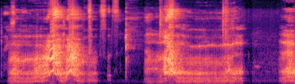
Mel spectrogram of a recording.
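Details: Young male puppy, five months old, barking: two long, rough, hoarse bark-howls, each lasting over a second, separated by short gaps with faint small sounds.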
